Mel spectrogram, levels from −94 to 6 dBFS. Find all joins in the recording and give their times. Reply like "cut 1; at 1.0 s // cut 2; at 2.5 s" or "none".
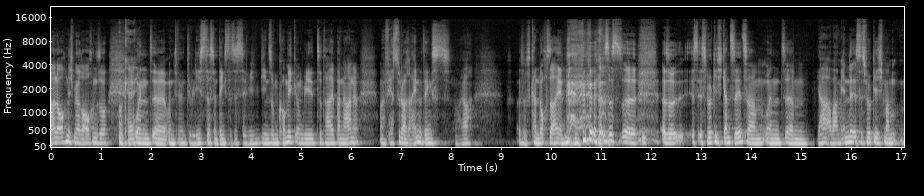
cut 1; at 15.3 s

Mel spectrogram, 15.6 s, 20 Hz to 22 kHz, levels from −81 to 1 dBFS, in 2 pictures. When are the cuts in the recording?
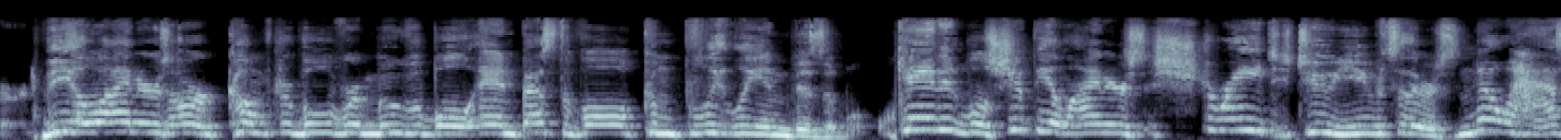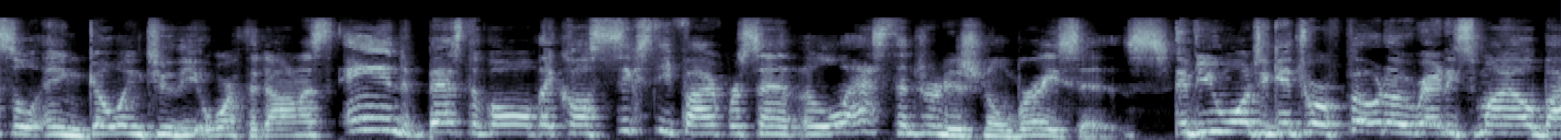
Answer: none

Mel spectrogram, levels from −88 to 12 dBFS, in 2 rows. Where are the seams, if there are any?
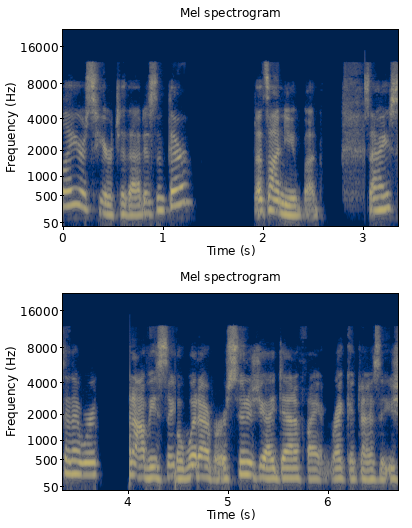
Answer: cut 1; at 1.8 s // cut 2; at 4.5 s

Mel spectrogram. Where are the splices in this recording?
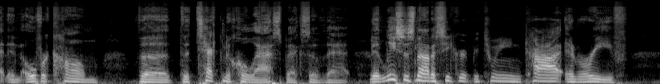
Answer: cut 1; at 3.7 s

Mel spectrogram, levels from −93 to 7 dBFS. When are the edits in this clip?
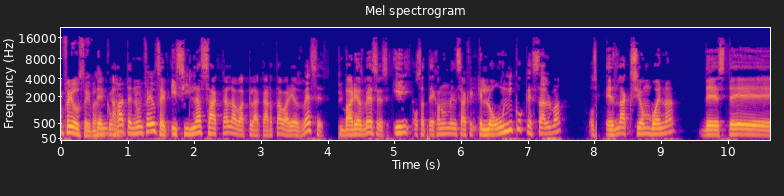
cut 1; at 4.2 s // cut 2; at 5.3 s // cut 3; at 8.0 s

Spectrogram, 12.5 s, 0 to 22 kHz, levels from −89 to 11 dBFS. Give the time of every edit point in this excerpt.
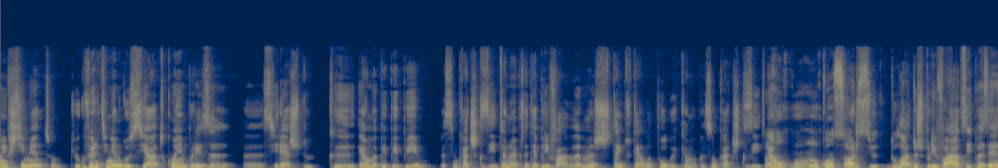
cut 1; at 9.6 s

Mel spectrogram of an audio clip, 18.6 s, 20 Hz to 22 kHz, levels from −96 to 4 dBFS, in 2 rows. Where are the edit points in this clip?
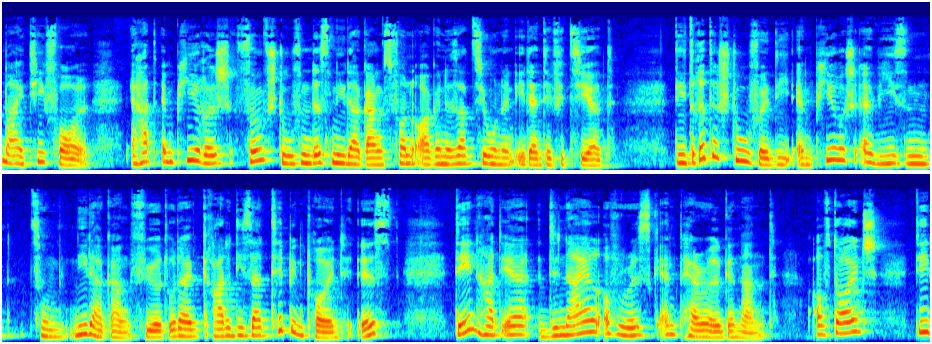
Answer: none

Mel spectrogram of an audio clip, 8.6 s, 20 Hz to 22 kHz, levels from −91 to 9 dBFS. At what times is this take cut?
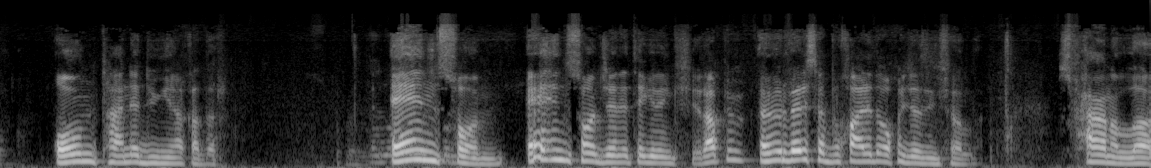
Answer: none

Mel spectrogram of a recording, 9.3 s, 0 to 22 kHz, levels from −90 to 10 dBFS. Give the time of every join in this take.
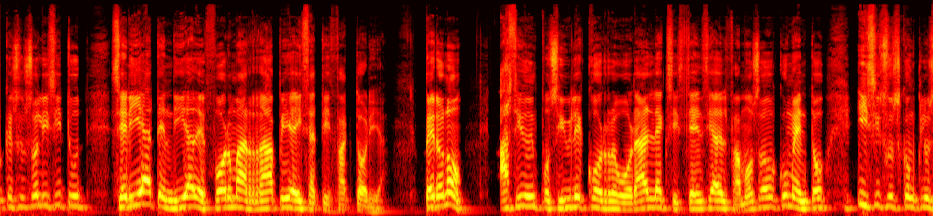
cut 1; at 4.9 s

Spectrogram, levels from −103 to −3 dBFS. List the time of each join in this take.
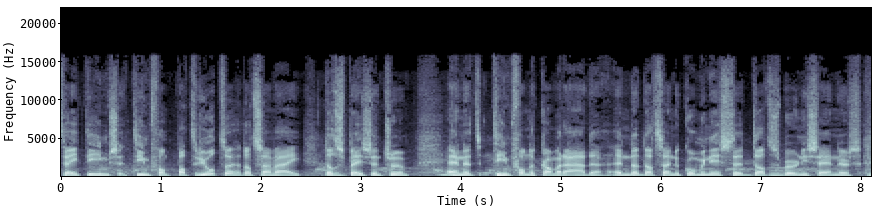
none

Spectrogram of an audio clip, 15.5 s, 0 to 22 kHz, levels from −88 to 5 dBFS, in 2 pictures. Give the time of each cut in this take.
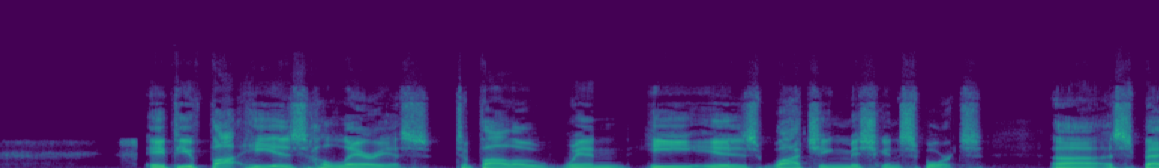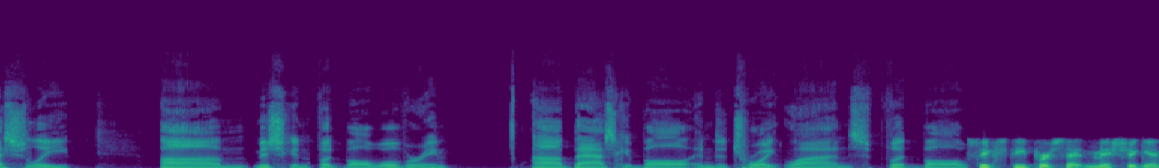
cut 1; at 0.9 s // cut 2; at 14.2 s

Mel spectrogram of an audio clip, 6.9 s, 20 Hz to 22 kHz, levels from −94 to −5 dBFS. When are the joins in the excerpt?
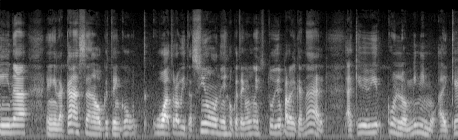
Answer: cut 1; at 5.2 s

